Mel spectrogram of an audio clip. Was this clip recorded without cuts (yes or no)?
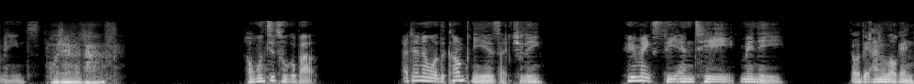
yes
